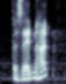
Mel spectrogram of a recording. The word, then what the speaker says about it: Bezuidenhout: Can you try to pronounce the South African's name that you're trying to say? – Bezuidenhout. – Yeah, that's pretty good. – It's pretty close. Bezuidenhout.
